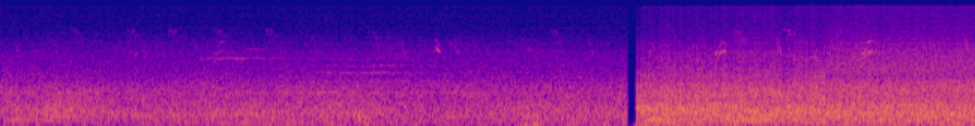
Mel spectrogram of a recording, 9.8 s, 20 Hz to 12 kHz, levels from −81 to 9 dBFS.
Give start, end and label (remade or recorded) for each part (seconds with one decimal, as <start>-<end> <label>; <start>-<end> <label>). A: 0.0-0.6 remade; 0.6-2.8 recorded; 2.8-6.4 remade; 6.4-7.3 recorded; 7.3-7.9 remade; 7.9-9.8 recorded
